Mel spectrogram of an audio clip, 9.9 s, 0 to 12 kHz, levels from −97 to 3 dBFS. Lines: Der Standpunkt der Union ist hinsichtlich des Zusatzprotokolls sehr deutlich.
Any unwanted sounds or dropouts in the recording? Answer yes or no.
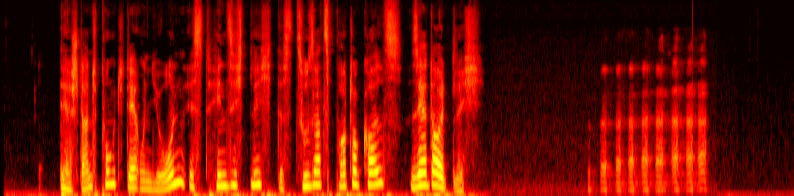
yes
